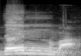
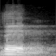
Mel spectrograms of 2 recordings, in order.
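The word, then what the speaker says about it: 電: দ্বারা দেন বুঝায় এবং এর উচ্চারণটা হচ্ছে দেন এবং তার অর্থ হচ্ছে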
